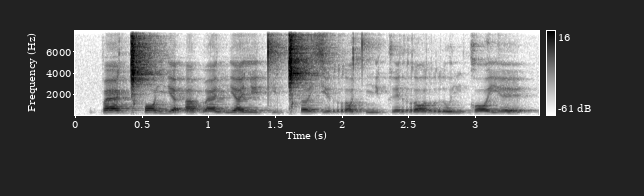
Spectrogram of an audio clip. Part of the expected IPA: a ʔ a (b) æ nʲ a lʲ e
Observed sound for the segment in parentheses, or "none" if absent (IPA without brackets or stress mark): b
